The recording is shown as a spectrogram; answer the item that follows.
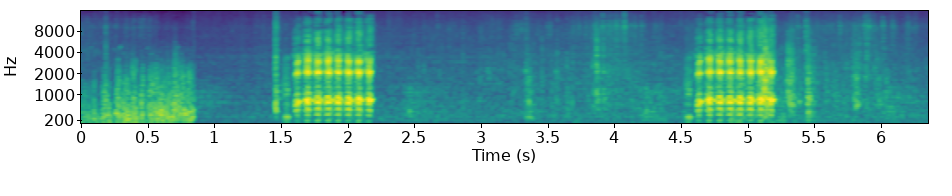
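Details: Goat bleating: two harsh, quavering bleats about three seconds apart, each roughly half a second long with a rapid pulsing tremolo, plus a faint rustle and low murmur between them.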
